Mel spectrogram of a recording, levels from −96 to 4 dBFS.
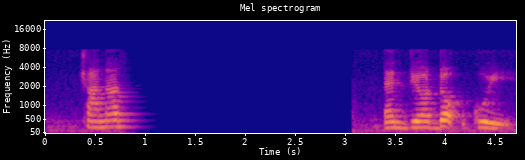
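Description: Speech, and there's a big hole in it from about 0.74 s to 3.08 s, most likely a long network dropout. The last sound gets stretched into a fading buzz for roughly a third of a second, then about 2 s of near-silence, and the speech picks up further on with that stretch simply gone. Nothing above 8 kHz, which fits a G.722 call path.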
